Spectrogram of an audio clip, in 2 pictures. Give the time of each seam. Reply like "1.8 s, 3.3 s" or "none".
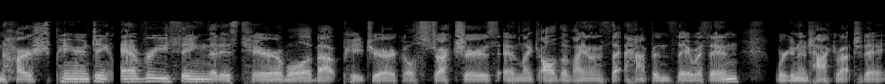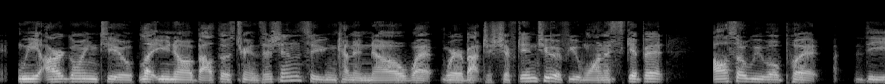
1.1 s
